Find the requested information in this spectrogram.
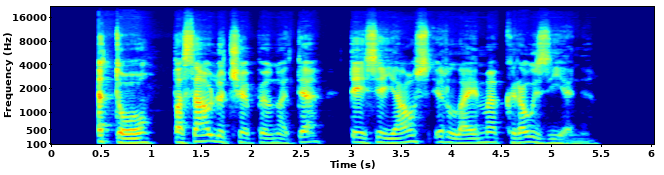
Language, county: Lithuanian, Telšiai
